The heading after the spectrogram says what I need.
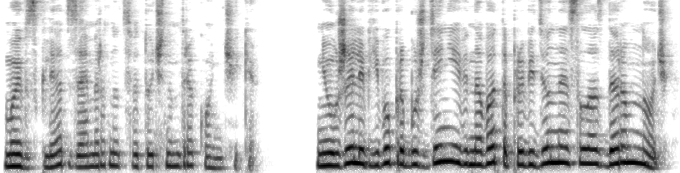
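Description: A woman narrating a first-person fantasy audiobook in an expressive, storytelling manner. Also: medium pitch, normal speed.

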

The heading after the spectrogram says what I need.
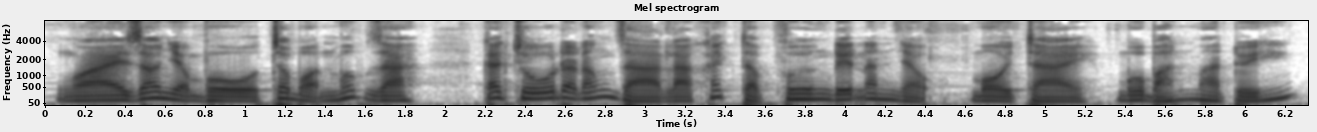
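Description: A man narrating a story as an audiobook in an expressive storytelling manner. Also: medium pitch, moderate pace, no room sound. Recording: dry close mic with faint music.

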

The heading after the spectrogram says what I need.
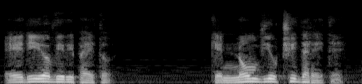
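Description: A man voicing a mysterious nobleman who speaks calmly, gently and firmly, with a husky voice. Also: on the low side, moderate pace, soft background music. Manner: calm, gentle, firm.

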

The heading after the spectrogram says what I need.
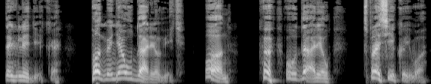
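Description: A man voicing a stern, sarcastic old grandfather who scolds in a shrill, raised voice, in an audiobook reading. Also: lively intonation, a little slow, creaky, no room sound, studio quality.

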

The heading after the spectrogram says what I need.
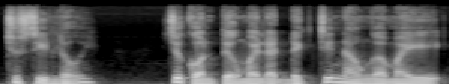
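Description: Man voicing a gruff old village man. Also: fairly low pitch, expressive, quick pace, darkish tone, natural voice. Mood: stern. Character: stern old village man, blunt and decisive.

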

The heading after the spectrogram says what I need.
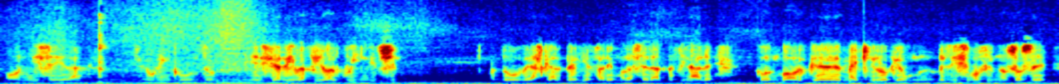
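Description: Heard through a harsh, low-fidelity phone call on the radio, the interviewee is a male film producer and festival curator. His low-pitched voice moves at a moderate pace against background noise, and he speaks spontaneously, hesitating and doubling back on words.

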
